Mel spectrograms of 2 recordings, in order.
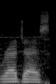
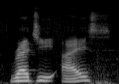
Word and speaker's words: Regice: Regice sounds like royalty I pronounce it Regice none of this Regice garbage Reggie ice I used to call it Reggie ice and so I realized there was no second eye in there because I was like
